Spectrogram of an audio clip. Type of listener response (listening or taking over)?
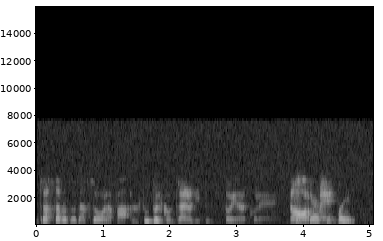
taking over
